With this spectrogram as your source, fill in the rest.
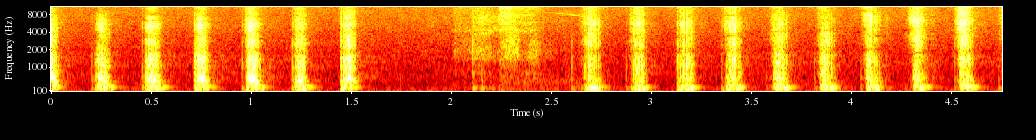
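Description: Fingers tap and scratch the spine and cover of a closed cloth-bound hardcover book held close. Sixteen soft, hollow taps with a low resonant body come in a steady rhythm, broken midway by a brief, brighter scratching rustle. Each tap dies away almost instantly.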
